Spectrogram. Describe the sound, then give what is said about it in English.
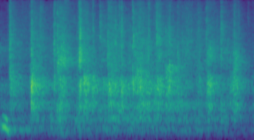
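A church audience breaks into steady applause as a woman is called up to share her story before being baptized, many hands clapping in a dense, even patter at moderate volume that holds for a few seconds without letting up. “Round of applause.”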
